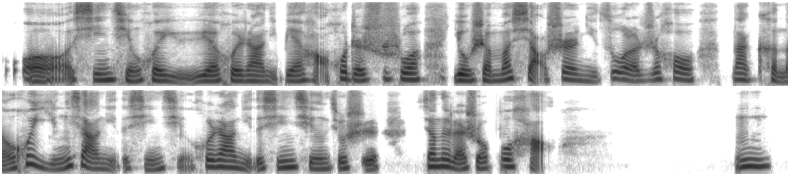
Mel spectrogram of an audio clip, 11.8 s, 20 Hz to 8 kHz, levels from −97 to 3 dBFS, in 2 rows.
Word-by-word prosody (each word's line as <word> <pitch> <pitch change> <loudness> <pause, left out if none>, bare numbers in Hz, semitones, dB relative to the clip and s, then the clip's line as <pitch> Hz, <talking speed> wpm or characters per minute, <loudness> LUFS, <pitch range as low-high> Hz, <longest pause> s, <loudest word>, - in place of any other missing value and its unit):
哦， - - +3
心 175 0 +2
情 150 -5 0
会 160 -3 +2
愉 110 -8 -6
悦， 150 +1 +3
会 155 -1 +2
让 150 -1 +2
你 - - -8
变 150 0 -1
好。 165 - -2
或 205 - 0
者 165 -4 +2
是 200 - -3
说 185 -1 +2 0.2
有 165 -2 +4
什 160 -2 +4
么 180 +5 +2
小 210 - +2
事 195 - +1
儿 175 - +2
你 145 -4 -10
做 195 +7 -2
了 150 - +1
之 170 +4 -6
后， 190 -3 -1 0.2
那 185 -1 +1
可 - - -4
能 - - -2
会 275 -4 +1
影 155 +4 -2
响 235 - +2
你 130 - -9
的 - - -10
心 145 -5 -5
情， 170 - -8
会 205 - -1
让 190 -3 +3
你 - - -6
的 145 - -3
心 180 +3 0
情 155 -6 -2
就 160 0 -2
是 135 - -2 0.3
相 210 -1 +2
对 210 - +4
来 150 -4 +3
说 165 0 -1
不 210 +2 +2
好。 210 - 0 1.4
嗯。 210 +2 0
170 Hz, 260 characters per minute, -23 LUFS, 150-195 Hz, 1.4 s, 有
